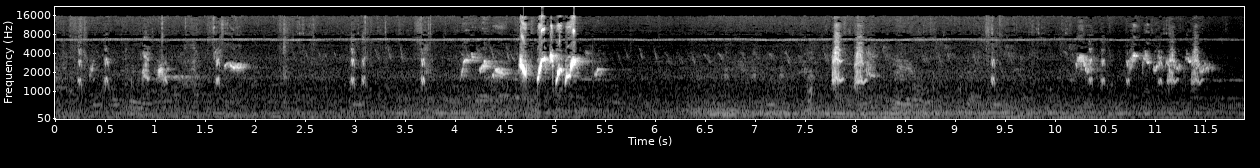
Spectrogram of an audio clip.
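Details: Red-whiskered bulbul in fighting song, a caged bird said to be fit for competition: short bright chirped phrases separated by pauses, one loud burst in the middle, and a steady faint high-pitched hum behind.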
